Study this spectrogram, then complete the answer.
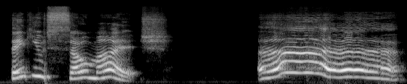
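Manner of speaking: slow, loud, overwhelmed; real emotional gushing; gushing thanks. Real, not acted. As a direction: pour out thanks, blown away.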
